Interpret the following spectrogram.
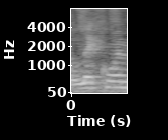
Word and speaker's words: Liquin: people who don't know what that is uh liquin is spelled L it's not liquid it's liquid Li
